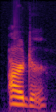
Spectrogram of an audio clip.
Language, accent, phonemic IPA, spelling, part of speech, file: English, US, /ˈɑːɹdɚ/, ardor, noun, En-us-ardor.ogg
- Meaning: 1. Great warmth of feeling; fervor; passion 2. Spirit; enthusiasm; passion 3. Intense heat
